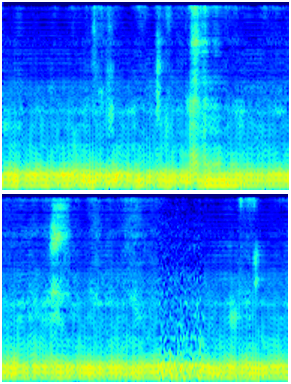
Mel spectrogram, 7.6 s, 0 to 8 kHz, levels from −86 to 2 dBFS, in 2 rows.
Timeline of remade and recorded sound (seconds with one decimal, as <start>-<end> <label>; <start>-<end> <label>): 0.0-5.9 remade; 5.9-6.5 recorded; 6.5-7.6 remade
